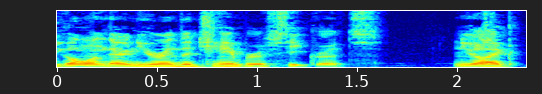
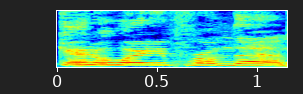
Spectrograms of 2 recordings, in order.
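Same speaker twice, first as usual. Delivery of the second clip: put-on boy voice yelling, higher and louder; 12 semitones higher, 7 dB louder than usual. Retelling a theme park ride, imitating Harry Potter yelling. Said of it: "you hear Harry yell".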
